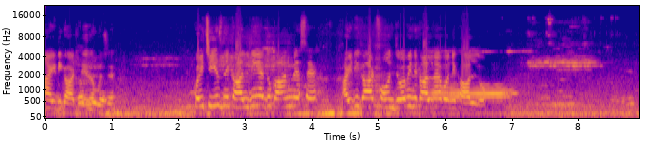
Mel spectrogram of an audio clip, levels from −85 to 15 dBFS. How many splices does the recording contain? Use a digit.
0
